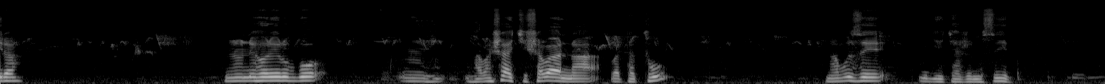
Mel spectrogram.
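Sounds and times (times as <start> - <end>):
man talking: 0.0 - 0.2, 2.3 - 3.3, 4.0 - 6.7, 8.2 - 10.2
faint bird chirps: 0.0 - 11.0.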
